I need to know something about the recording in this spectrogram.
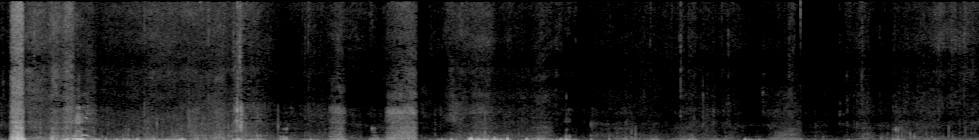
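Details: Six rare-breed Oxford Sandy and Black pigs foraging outdoors in winter between storms; a couple of loud grunts open, then softer irregular snuffling and rooting noises follow.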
